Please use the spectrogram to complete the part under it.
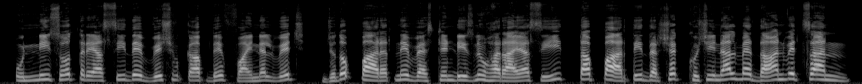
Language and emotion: Punjabi, happy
